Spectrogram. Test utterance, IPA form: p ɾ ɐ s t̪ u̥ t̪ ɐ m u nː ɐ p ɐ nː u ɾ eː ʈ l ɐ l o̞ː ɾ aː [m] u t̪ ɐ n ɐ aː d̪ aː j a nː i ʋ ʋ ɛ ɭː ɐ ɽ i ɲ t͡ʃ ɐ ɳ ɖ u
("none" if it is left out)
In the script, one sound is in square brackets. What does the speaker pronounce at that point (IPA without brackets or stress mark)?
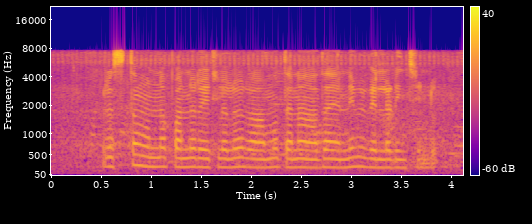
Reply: m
